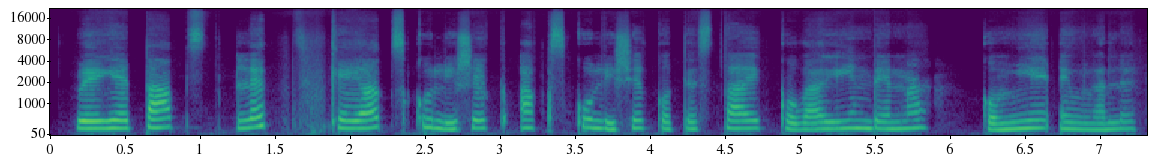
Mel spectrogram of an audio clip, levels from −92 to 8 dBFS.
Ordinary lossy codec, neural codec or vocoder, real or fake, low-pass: none; codec, 44.1 kHz, 2.6 kbps, DAC; fake; none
